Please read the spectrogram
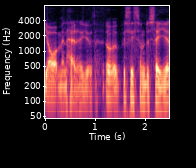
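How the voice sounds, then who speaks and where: The voice carries vocal fry and lively intonation. It moves at a fairly slow pace. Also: man. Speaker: podcast host. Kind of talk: casual chat. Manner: occasional groans and sighs from back pain.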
